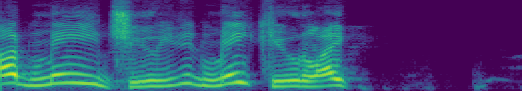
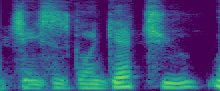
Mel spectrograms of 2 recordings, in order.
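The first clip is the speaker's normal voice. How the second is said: softer, lower, spooky voice from the dark; eerie parrot voice; 5 semitones lower, 8 dB quieter, faster than usual. Acted. A parrot in the dark spooks the burglar, lower and hushed. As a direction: hush it like an unseen warning.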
